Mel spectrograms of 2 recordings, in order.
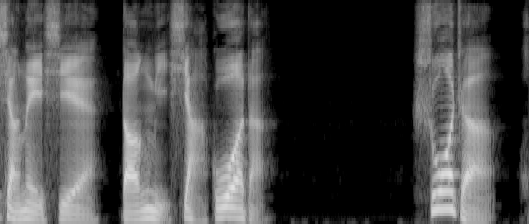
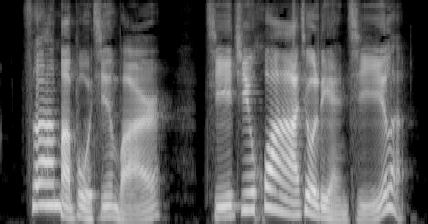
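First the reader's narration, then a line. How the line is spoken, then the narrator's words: Laughing, teasing. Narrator (Chinese): 李十二对着笑说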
